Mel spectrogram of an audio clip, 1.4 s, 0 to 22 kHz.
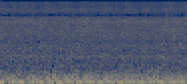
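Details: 1937 Nash coupe, 6.0 Vortec V8, Holley harness, new 58 lb/hr injectors: deep, lumpy idle around 800 rpm, not yet fully warm, with an uneven exhaust thump. One side isn't running.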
